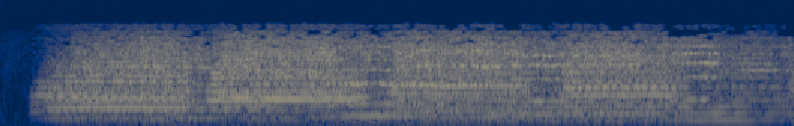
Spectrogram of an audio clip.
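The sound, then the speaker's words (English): A train at a railroad station sounds a long, loud horn that holds steady for several seconds over a continuous rumble of rail noise, with no one talking. “After Johnson gets back, you and I will get out to the railroad station.”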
